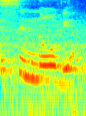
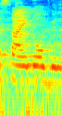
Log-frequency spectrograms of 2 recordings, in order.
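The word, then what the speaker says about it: synovial: Fibrous, एक cartilaginous and third is सिनोवियल, right, या साइनोवियल, जो भी आप प्रोनाउंस कर सकते हैं।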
